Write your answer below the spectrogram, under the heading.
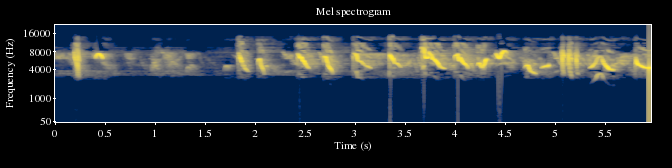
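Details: Young-bird training lure song of a mountain white-eye: isolated sharp high notes, then a lively stream of looping, downslurred whistles and twitters with a brief buzzy trill.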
